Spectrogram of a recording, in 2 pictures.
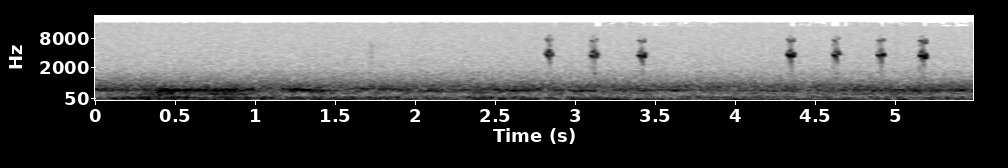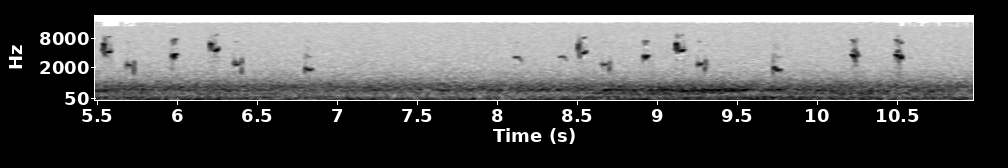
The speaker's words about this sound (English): I don't know what happened to the wild bird, but bird 395 is in song. I pointed at him. What's that? Bird 395.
